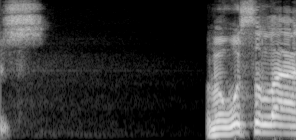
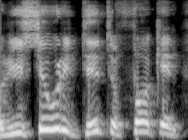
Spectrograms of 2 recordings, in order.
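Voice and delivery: higher mock fan voice; mocking boxing fan; 8 semitones higher than usual. Mocking a fan bragging about Joshua, higher put-on voice. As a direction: parrot an eager Joshua fan. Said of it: "don't start talking about Anthony Joshua".

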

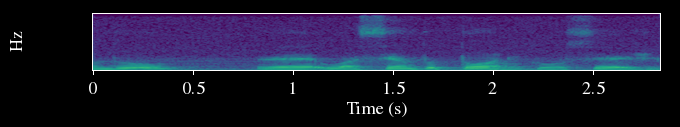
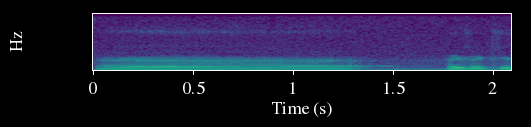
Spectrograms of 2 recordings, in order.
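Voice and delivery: ordinary talk

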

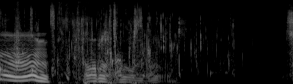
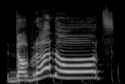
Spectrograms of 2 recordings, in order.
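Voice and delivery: drawn-out goodnight; 3 semitones higher, slower than usual. Acted. Goes to bed at quarter past seven.

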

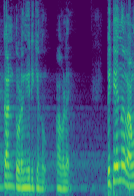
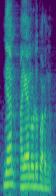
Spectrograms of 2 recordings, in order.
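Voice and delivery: plain reading voice

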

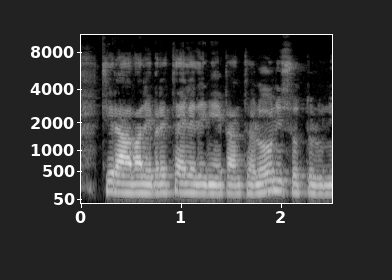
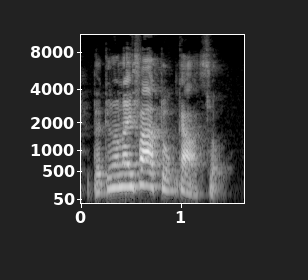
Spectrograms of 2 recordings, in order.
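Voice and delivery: angry boss; 6 semitones higher, 5 dB louder than usual. Retold or imitated. Boss refuses, shouting.

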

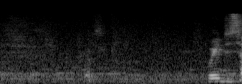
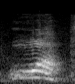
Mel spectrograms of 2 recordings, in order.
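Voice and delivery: higher, louder whoop; whoop of the catch; 11 semitones higher, 7 dB louder than usual. Retold or imitated. Storyteller voicing the net swooping, loud whoop. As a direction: swoosh down the net.

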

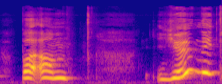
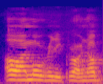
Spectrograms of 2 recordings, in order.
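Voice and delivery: usual speaking voice

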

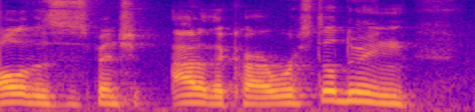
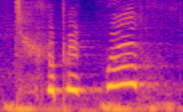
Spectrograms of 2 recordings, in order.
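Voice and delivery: mock gasp. Joking gasp at the exhaust.

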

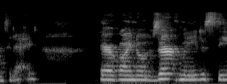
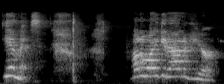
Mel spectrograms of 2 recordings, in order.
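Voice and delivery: high, loud, panicked fury; trapped and desperate; frantic anger; 9 semitones higher, 5 dB louder than usual. Acted. Trapped, cursing.

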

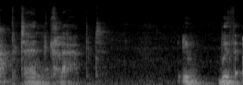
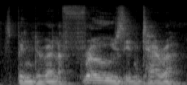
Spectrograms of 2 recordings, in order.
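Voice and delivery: usual speaking voice

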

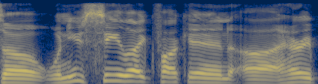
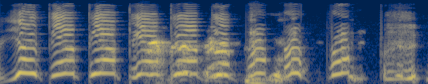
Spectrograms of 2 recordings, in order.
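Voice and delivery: tiny yapping dog, much higher, yep over and over; imitating yapping corgi. Imagining the Queen's corgis yapping from her casket, high yap. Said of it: "you hear".

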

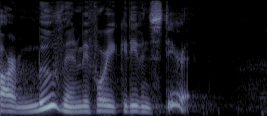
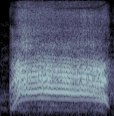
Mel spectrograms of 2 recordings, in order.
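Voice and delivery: short hammed-up yell of fright; mock scream; 12 dB louder than usual. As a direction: shout out like someone set alight. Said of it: "they would be going".

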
